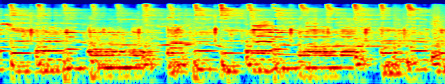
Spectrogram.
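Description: Live electric blues band playing with a steady beat: electric guitars, Fender bass, drum kit and piano.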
